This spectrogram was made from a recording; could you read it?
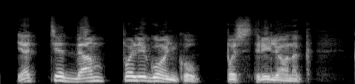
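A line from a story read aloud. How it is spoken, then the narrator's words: Shouting. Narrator (Russian): крикнула Мавра Кузьминишна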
